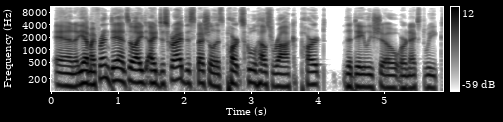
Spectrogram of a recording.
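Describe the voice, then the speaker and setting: A middle-aged man with a raspy voice who hosts his own livestream, chatting casually and rambling in a self-deprecating way. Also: fairly high pitch, steady tone, normal speed, fairly bright tone, dry recording, clean studio sound.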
